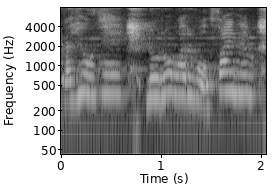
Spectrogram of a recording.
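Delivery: imitating worried bystanders, high-pitched; high, concerned crowd voices; retold urgent concern. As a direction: voice their fussing reassurance in a high register. Bystanders fussing over her after assault.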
